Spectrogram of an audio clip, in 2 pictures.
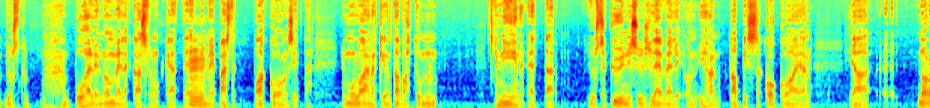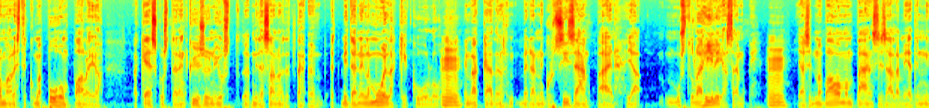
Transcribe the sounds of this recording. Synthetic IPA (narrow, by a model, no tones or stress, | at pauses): just̪kupuhelinommeilːekɑsʋɑnukkæt̪ḛːnnimmeipæːst̪æ̥ | pɑkoːnsit̪æ̰ | nimmulːɑɑinɑkiont̪ɑpɑht̪unːu | niːnḛt̪ːæ̰ | just̪se̥kyːnisyːsleʋelḭʔo̰nʔihɑnt̪ɑpisːɑkokoɑjɑn | jɑ̰ | normɑːlist̪ikkumæpuhumpɑljo̰ | mæ̰keskust̪eleŋkysynjust̪mit̪æsɑnoit̪et̪ːæet̪mit̪æniːlːæmuilːekːiːkuːluːnimmækæyt̪ænːsmeˑiɾænniːŋkusisæːmppæ̰injɑ̰ | must̪t̪uleːhiljɑ̰sḛmpi̥jɑsit̪mæʋɑːomɑmpæːnsisælːæmiet̪inniːŋ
